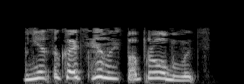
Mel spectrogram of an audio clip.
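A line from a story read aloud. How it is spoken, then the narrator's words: Sobbing confession. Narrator (Russian): схлипывая от рыданий, призналась Юлька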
